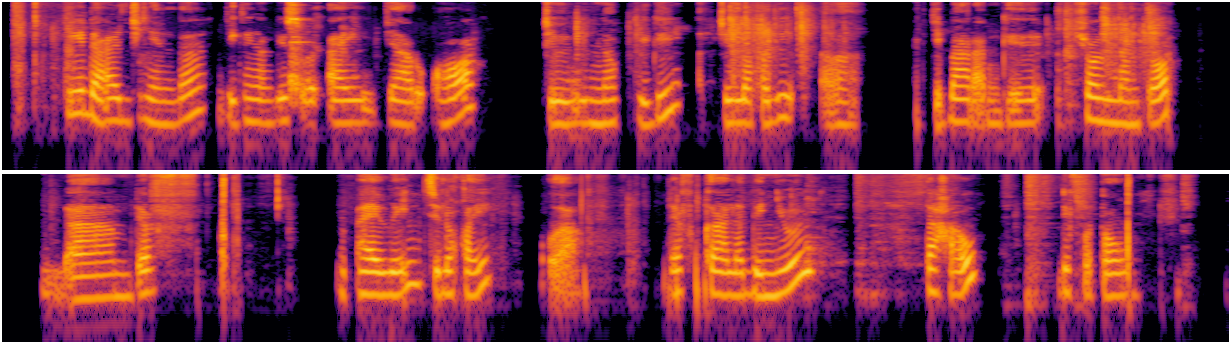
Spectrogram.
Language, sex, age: Wolof, female, 18-24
